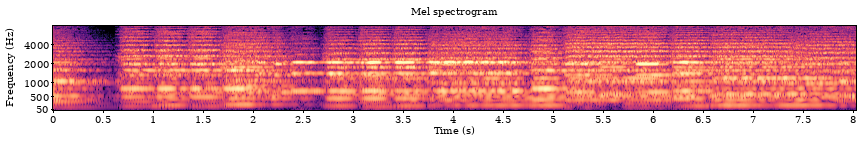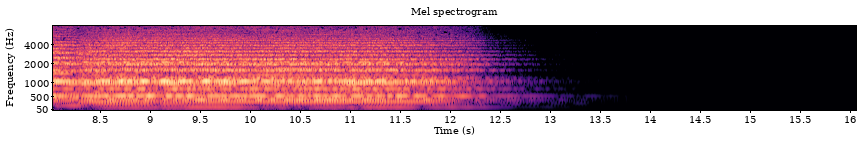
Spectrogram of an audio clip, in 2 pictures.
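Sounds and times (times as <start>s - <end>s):
hornpipe tune for flexible instrumentation: 0.0s - 12.2s.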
